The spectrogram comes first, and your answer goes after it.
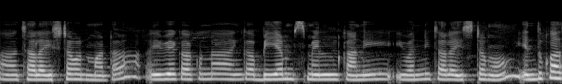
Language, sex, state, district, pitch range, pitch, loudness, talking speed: Telugu, female, Andhra Pradesh, Anantapur, 220-245 Hz, 230 Hz, -16 LUFS, 130 wpm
